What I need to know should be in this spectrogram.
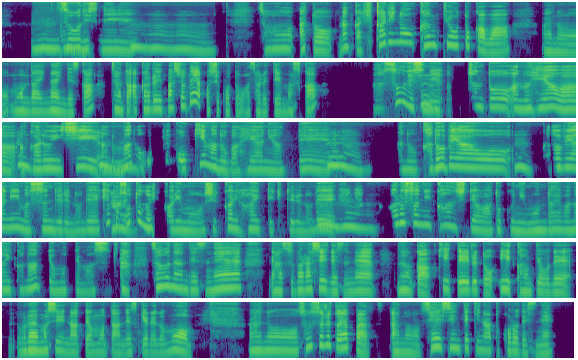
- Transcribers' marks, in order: other background noise
- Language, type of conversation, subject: Japanese, advice, 環境を変えることで創造性をどう刺激できますか？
